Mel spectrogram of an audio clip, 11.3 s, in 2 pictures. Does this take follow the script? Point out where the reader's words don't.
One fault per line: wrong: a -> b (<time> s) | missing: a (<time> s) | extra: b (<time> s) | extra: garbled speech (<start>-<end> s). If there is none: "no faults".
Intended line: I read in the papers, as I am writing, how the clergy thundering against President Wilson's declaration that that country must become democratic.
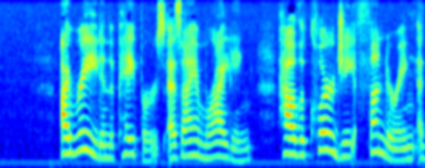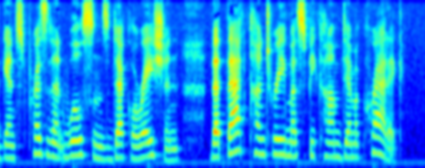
no faults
